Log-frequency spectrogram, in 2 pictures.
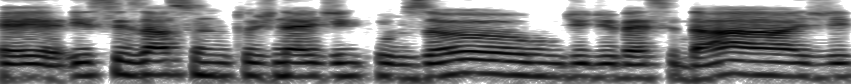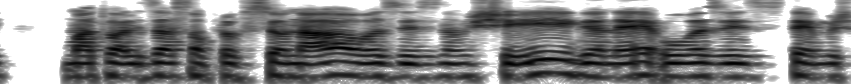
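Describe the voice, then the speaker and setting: Monotone and flat, a man with fairly high pitch speaks at a moderate pace. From Northeast Brazil. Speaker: doula and activist. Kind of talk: interview.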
